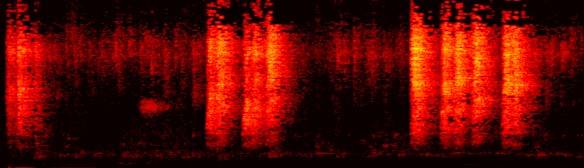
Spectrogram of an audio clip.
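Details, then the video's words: Greater green leafbird singing in trotol style: harsh, high-pitched buzzy bursts, a short one at the start, then a cluster of three rapid squawky notes around two seconds and another quick series of four near four seconds, with quiet gaps between. "cucak ijo trotol"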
